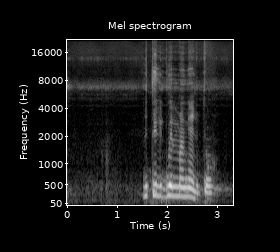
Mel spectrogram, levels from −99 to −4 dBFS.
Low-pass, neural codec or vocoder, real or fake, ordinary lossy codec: none; codec, 44.1 kHz, 3.4 kbps, Pupu-Codec; fake; none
